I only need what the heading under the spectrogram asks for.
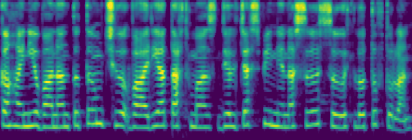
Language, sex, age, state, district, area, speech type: Kashmiri, female, 18-30, Jammu and Kashmir, Kulgam, rural, spontaneous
